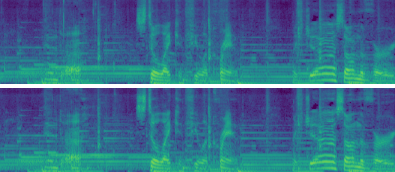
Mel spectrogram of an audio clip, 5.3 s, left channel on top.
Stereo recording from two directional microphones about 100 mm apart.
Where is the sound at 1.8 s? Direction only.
20° right (ahead or behind).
